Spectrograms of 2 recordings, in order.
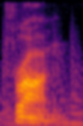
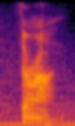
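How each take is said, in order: First: The name sounds like the single syllable 'Thrawn'. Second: The name is said the common English way. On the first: This is closer to the Afrikaans pronunciation. The speaker calls it right. "The name is supposed to be pronounced more like Thrawn" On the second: This is how most interviewers say it. The speaker calls it wrong. "They say Charlize Theron"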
